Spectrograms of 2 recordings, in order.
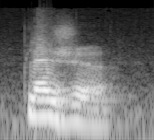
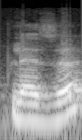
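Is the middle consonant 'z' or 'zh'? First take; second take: zh; z. First: The middle consonant is a soft 'zh' sound. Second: The middle consonant is a buzzing 'z' sound. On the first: The speaker calls it right. "it is pleasure" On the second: The speaker calls it wrong. "they replace it with Z and they say pleasure. It is not pleasure"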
